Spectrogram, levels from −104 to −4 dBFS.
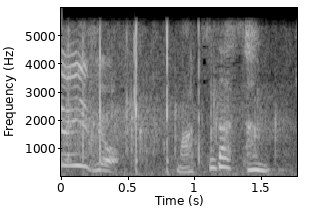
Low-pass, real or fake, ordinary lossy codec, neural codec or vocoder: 5.4 kHz; real; none; none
